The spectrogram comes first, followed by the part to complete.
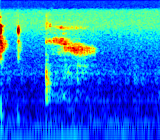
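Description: Near silence in a pause between spoken phrases: a faint mouth click, then a soft breath from the speaker, then room tone.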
